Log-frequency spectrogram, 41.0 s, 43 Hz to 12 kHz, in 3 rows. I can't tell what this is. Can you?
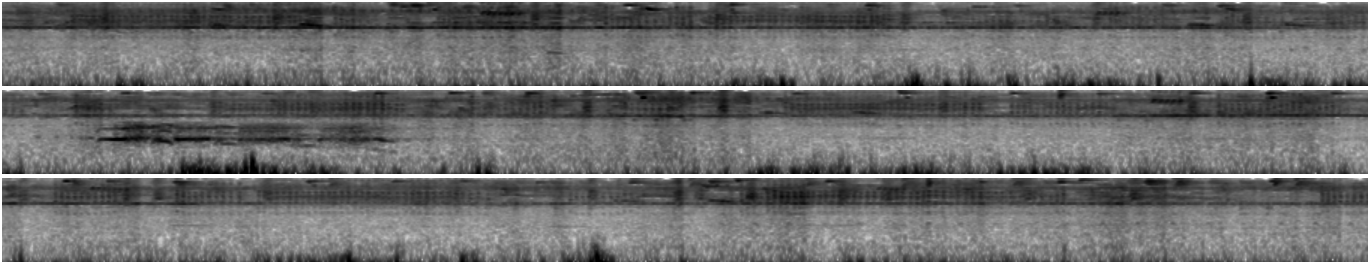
Tropical Dawn 2
2 of 6 series taken at Dawn in jungle of Costa Rica.
birds, dawn, ambient, monkeys, environment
